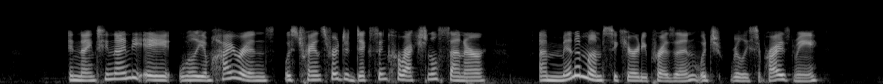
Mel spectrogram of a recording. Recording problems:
high frequencies cut off; noticeable; nothing above 5.5 kHz

